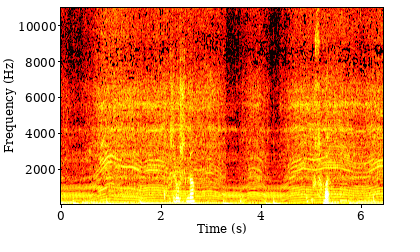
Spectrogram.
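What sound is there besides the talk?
chainsaw running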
